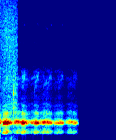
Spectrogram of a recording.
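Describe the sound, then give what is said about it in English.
A frog croaks in a single sustained, buzzing call of about a second. The nasal, mid-high tone has a gently pulsing texture and cuts off abruptly into silence. “Is that croaking?”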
